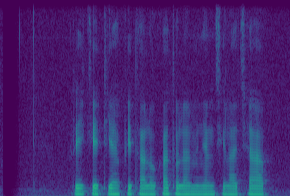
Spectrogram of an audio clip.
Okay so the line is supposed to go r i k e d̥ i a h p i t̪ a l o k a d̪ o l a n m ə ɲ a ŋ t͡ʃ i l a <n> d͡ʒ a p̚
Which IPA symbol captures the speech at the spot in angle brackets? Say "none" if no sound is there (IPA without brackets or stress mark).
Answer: none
